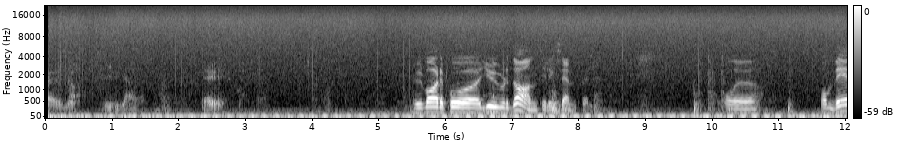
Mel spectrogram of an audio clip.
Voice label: Svenska sagor, dialekter; Folkminnen

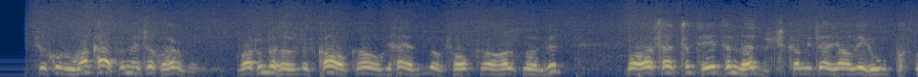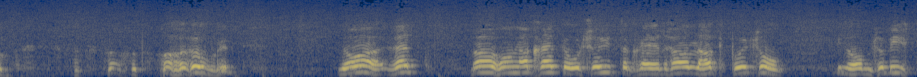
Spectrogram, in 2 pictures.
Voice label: dialekter; Folkminnen; Svenska sagor

